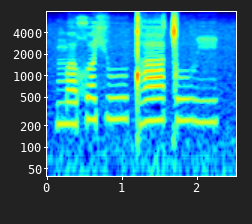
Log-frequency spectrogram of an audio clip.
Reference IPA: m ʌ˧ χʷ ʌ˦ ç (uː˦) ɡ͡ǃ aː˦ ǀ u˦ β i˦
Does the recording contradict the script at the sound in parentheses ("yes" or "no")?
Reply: no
